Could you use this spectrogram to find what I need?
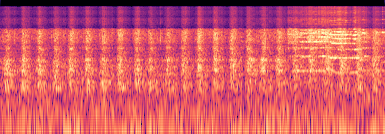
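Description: Train wheels rumble along the rails.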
